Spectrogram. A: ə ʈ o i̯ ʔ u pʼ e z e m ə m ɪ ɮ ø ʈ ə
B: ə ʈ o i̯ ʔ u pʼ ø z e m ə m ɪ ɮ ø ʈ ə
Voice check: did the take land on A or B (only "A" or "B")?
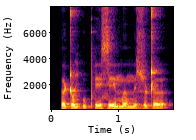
A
